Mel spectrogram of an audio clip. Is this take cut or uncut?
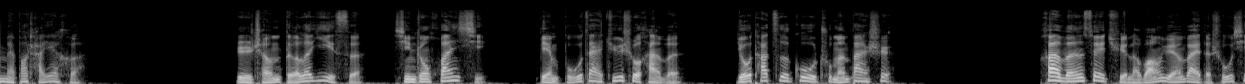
uncut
